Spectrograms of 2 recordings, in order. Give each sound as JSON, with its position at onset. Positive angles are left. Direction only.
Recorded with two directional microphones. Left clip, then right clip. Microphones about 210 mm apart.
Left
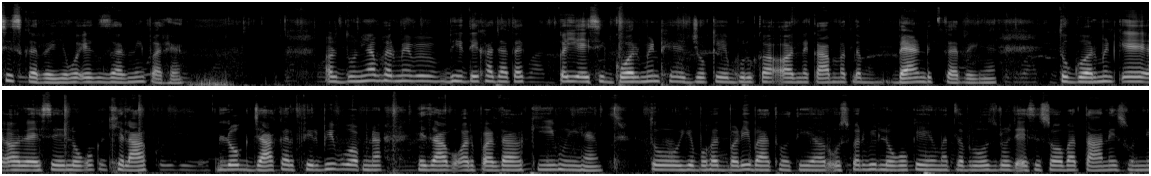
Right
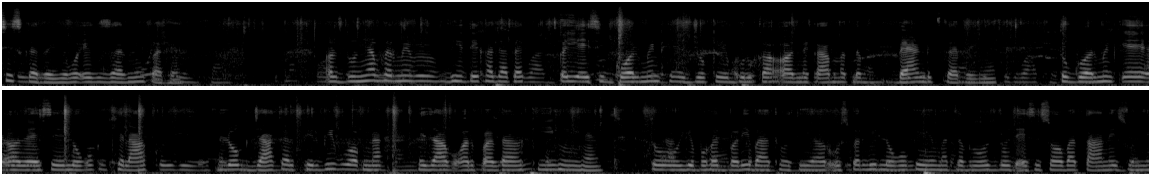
{"t": 0.0, "sound": "speech", "side_deg": 35}
{"t": 3.2, "sound": "speech", "side_deg": 35}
